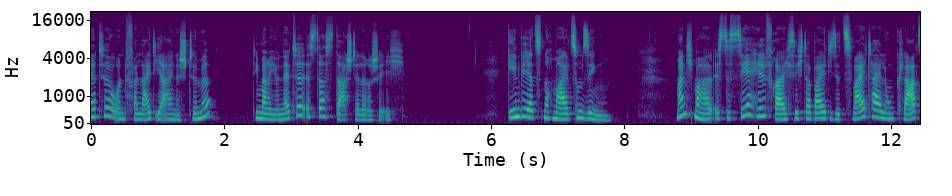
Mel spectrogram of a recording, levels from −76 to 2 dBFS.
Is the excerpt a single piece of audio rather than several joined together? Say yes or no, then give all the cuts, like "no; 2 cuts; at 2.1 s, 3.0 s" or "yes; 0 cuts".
yes; 0 cuts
